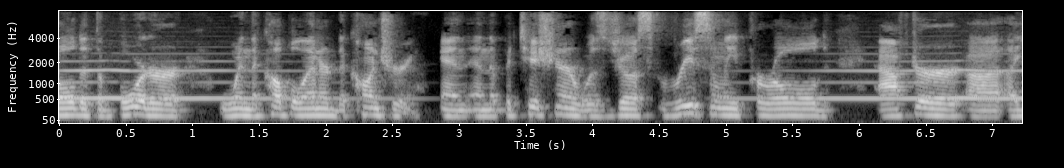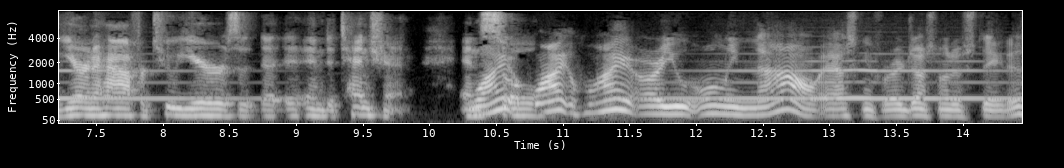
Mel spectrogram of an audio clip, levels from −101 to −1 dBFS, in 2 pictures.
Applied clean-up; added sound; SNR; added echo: none; Wind instrument, woodwind instrument; 10 dB; none.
